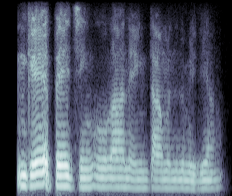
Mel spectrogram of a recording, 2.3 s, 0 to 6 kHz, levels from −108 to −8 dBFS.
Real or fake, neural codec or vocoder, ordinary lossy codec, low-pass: fake; codec, 16 kHz in and 24 kHz out, 0.4 kbps, LongCat-Audio-Codec, fine tuned four codebook decoder; Opus, 24 kbps; 5.4 kHz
